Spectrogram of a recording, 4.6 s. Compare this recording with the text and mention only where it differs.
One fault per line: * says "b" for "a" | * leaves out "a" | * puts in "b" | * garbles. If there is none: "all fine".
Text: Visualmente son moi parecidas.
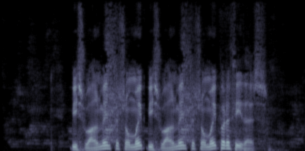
* puts in "visualmente son moi"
